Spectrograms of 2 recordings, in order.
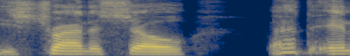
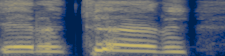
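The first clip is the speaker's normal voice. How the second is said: put-on tiny, very high, squeaky kid voice; 10 semitones higher than usual. A father quoting his son, in a little squeaky voice. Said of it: "He had that one little squeaky voice".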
